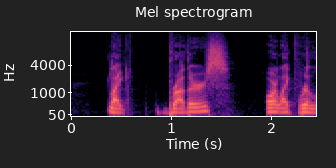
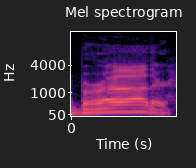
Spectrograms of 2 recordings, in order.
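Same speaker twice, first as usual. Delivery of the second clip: mock dismay; 2 semitones lower, 3 dB quieter than usual. Creator scolding his own dull recording voice, mock dismay. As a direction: groan it out in weary disbelief. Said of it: "And it's like".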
